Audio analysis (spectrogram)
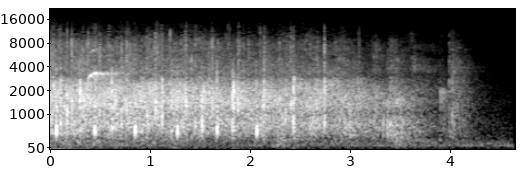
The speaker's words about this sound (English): He's the Son of God, the Savior of the world. He's Jesus. He is alive. That's a good spot to clap right there.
